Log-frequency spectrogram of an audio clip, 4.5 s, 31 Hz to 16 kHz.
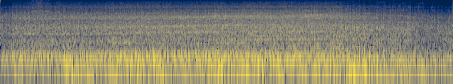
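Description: Aprilia Tuareg 660's parallel-twin engine running steadily as the bike is ridden up to speed, with a steady rush of wind noise over it.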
